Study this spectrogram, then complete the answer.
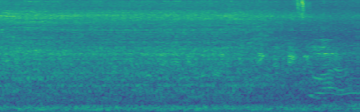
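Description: The engine of a Mitsubishi Adventure idles in a constant loud low hum with a broad rushing layer on top, steady for the whole stretch with no speech over it.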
